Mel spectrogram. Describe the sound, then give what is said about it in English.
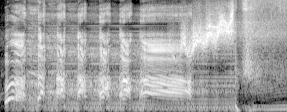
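A string of squeaky, yelping bursts gives way to a warbling tone that sweeps upward, then cuts off into a low, buzzing, fart-like blurt, a cartoonish portal exit effect. “There's that weird fart noise portal exit again.”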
